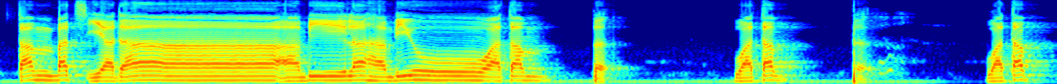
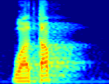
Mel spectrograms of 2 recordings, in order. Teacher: bacaan yang benar adalah tambat Yada Abi lahabi watab watabba watab jadi tasdidnya dulu disempurnakan baru qalqalahnya atau baru dipantulkan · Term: qalqalah akbar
